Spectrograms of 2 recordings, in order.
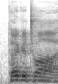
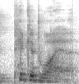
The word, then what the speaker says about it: Purgatoire: Purgatoire has been simplified into picket wire. Purgatoire. Picket wire.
